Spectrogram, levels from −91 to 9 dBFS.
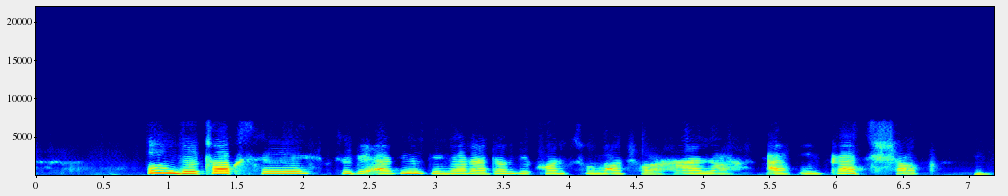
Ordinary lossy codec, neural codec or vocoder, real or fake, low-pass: none; codec, 16 kHz, 1 kbps, FreqCodec, smaller model; fake; 7.2 kHz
